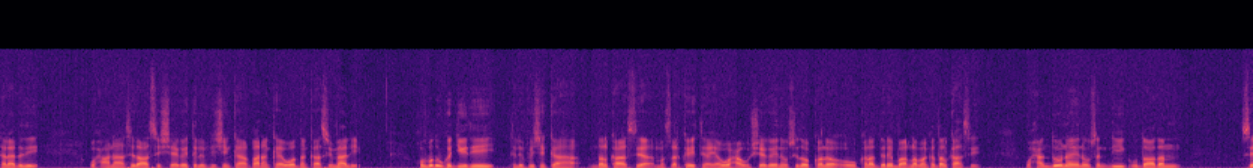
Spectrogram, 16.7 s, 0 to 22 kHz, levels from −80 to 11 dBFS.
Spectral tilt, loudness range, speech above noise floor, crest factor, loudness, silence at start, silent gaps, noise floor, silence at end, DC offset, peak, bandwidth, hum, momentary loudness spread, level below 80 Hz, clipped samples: -5.5 dB/octave; 2 LU; 24 dB; 14 dB; -19 LUFS; 0 s; none; -43 dBFS; 0 s; 0.3%; -4 dBFS; 16 kHz; none; 10 LU; -42 dBFS; under 0.1%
